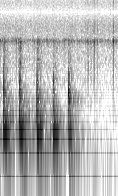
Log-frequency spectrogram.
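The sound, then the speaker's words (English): Five quick, evenly spaced knocks on Uncle Jim's closed office door, each a solid, moderately loud rap, followed by a brief quiet pause with no voices. “His door's closed. We better knock.”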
